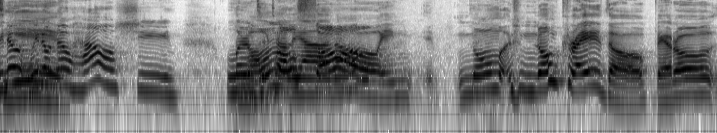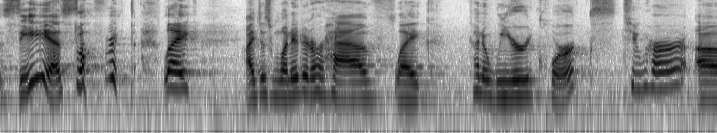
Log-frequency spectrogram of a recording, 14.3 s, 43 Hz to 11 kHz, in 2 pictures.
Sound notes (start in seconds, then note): 3.3 speaking in Italian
